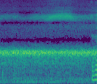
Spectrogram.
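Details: Cicadas, many flying around, give a steady, unbroken high drone like a distant siren, holding one pitch throughout, on a day of rain and thunder. A voice cuts in right at the end.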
